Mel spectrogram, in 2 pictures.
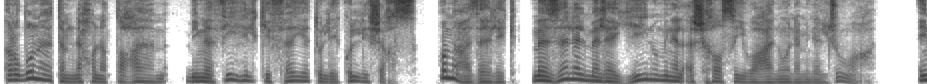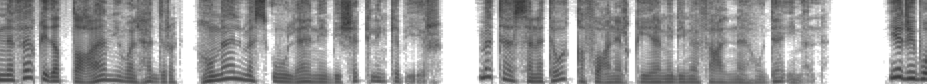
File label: Docu Narrat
